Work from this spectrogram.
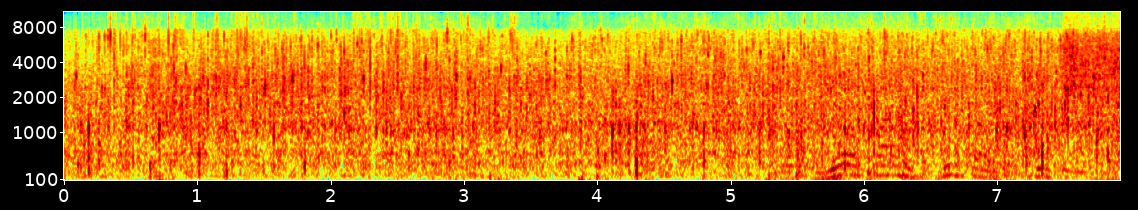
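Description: Rain falling outdoors, a steady broadband patter and hiss of drops; faint voices talk over it toward the end.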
